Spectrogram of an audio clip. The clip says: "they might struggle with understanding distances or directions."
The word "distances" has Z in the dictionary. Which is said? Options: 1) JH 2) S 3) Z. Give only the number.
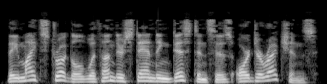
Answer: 3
